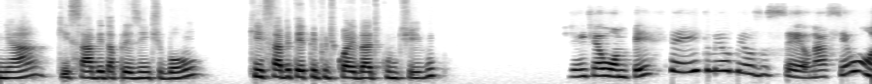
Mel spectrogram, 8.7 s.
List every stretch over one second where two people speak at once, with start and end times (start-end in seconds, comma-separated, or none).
none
